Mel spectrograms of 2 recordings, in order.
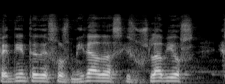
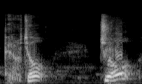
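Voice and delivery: raised, higher outburst; grito fuera de sí; 5 semitones higher, 3 dB louder, slower than usual. A narrator's reading. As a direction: cry out, beside yourself. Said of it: "gritó Morrel fuera de sí". (grito exaltado, fuera de sí)

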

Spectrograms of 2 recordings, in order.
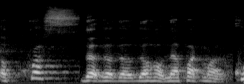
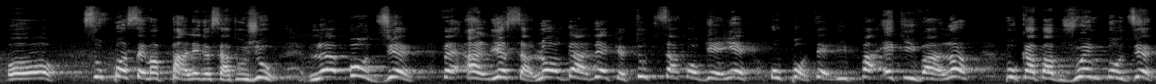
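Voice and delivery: loud, high preacher's call and response; rising sermon chant, pounding each line; preaching at full force; 7 semitones higher, 4 dB louder than usual. Acted. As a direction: shout it out like a revival preacher.

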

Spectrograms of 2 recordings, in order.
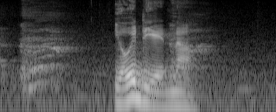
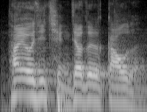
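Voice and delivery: ordinary delivery, nothing marked

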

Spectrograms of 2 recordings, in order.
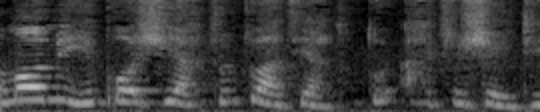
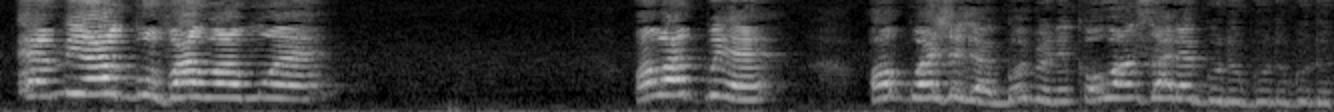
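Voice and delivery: impassioned preaching; 4 semitones higher, 8 dB louder, faster than usual. Real, not acted. Preaching at full force.

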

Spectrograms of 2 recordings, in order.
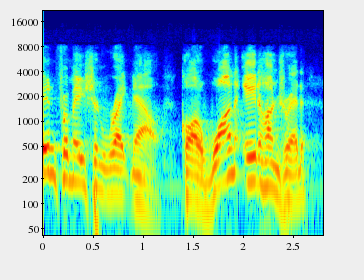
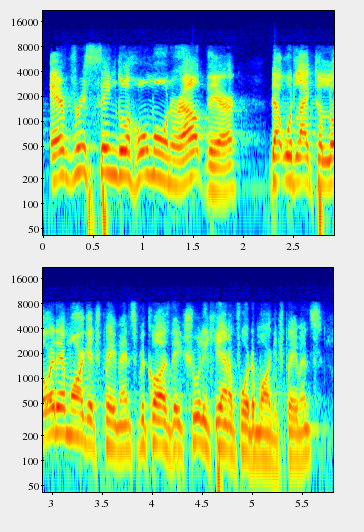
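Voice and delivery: ordinary delivery

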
